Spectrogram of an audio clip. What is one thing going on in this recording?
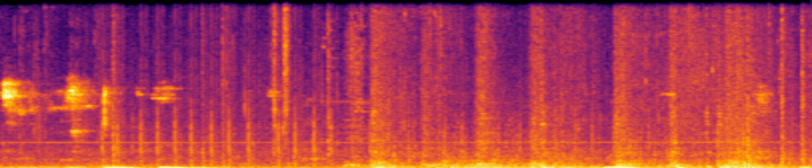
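Building pieces snap into place with quick knocks and clicks.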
